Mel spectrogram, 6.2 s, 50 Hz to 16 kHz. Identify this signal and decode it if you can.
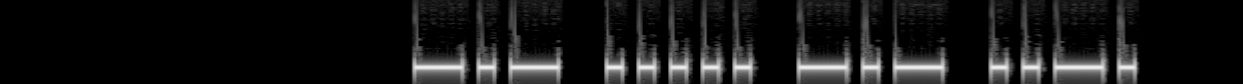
Morse code, heard as a keyed tone, about 15 wpm, 700 Hz. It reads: K5KF
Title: USA Call Signs - 4 Characters - Repeated 3x - 15wpm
